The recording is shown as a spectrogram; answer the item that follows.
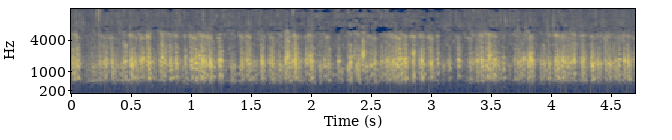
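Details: Wood frogs chorusing at a pond in spring after thawing out, gathered to court and breed; dense overlapping clucking, duck-like croaks pulsing continuously from many frogs, no other sounds.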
